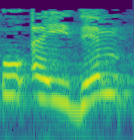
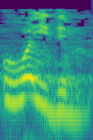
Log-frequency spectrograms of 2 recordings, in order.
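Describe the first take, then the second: First: The second consonant is a glottal stop. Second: The second consonant is a w sound. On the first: This is the underlying original form. The speaker calls it wrong. "هكذا الأصل" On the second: This is the actual diminutive form used. The speaker calls it right. "قل أويدم"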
